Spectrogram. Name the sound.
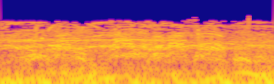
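crowd chanting political slogans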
